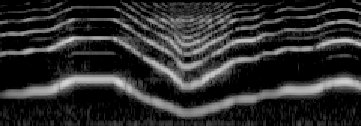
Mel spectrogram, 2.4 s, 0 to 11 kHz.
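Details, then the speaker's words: Minelab SDC2300 metal detector at start-up, threshold tone on the highest of its two pitch settings: a clear high whistling hum that glides smoothly up and down in pitch. "now the sdc has two threshold tones or two humming tones the best best way to explain it so this one is in the highest pitch setting"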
